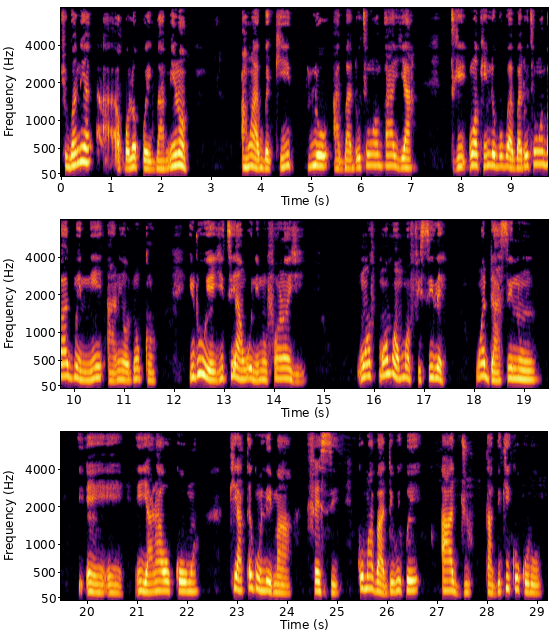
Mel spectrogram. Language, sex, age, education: Yoruba, female, 30-45, secondary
